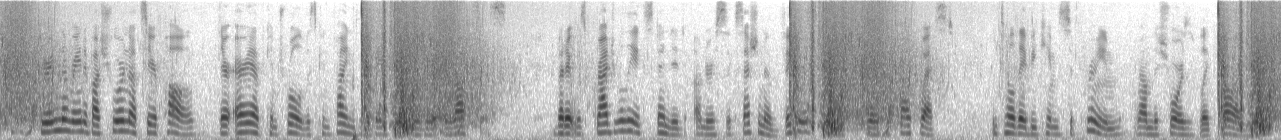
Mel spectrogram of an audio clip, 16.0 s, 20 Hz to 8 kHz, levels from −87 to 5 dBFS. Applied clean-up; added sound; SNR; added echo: none; Splash, splatter; 0 dB; none.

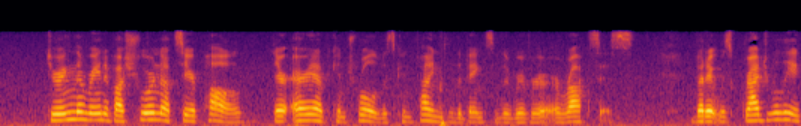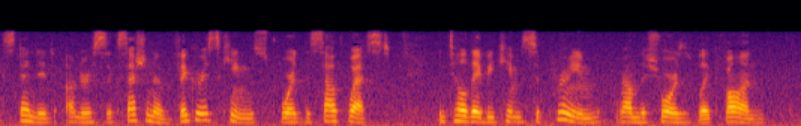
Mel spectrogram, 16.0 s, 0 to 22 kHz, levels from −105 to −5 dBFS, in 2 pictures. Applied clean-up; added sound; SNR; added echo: none; none; none; none.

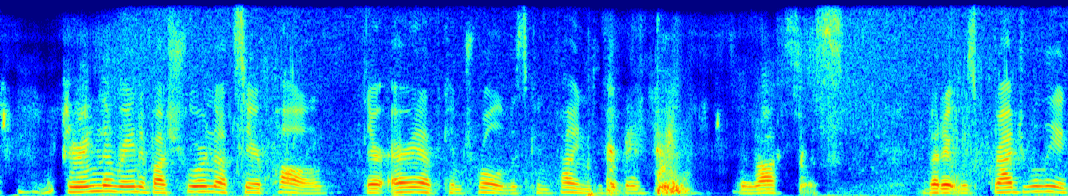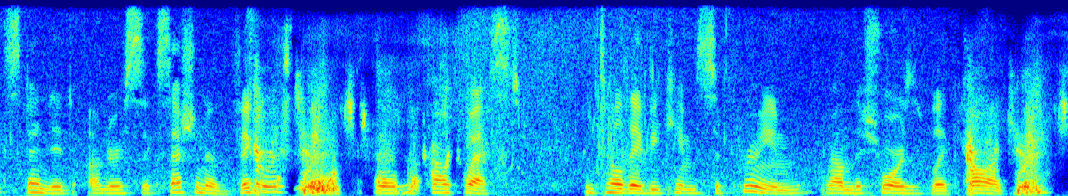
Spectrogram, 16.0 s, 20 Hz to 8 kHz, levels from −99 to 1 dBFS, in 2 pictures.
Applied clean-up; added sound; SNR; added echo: neural mask model Resemble Enhance denoiser.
